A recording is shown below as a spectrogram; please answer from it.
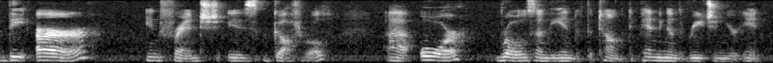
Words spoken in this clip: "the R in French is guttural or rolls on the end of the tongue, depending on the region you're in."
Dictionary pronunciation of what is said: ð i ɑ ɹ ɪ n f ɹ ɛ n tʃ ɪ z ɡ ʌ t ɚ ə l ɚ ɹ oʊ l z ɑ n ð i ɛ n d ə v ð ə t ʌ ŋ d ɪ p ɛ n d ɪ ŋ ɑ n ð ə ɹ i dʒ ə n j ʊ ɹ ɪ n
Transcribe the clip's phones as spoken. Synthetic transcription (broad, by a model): ð i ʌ ɹ ɪ n f ɹ ɛ n tʃ ɪ z ɡ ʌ t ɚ l ɚ ɹ oʊ l z n ð i ɛ n d ə v ð ə t ʌ ŋ d ɪ p ɛ n d ɪ ŋ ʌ n ð ə ɹ i dʒ ə n j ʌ ɹ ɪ n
